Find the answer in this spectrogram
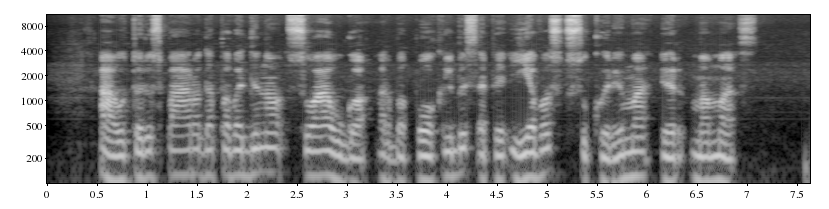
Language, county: Lithuanian, Kaunas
